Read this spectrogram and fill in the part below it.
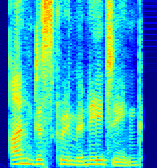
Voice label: "Undiscriminating", Indian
